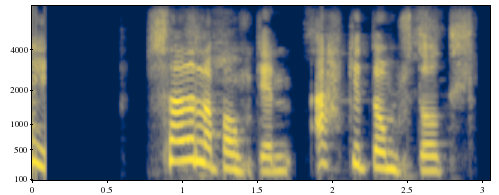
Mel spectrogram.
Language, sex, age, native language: Icelandic, female, 20-29, Icelandic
